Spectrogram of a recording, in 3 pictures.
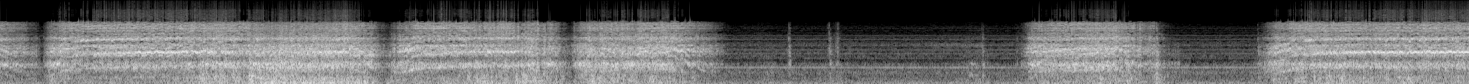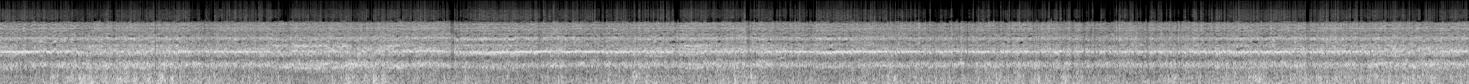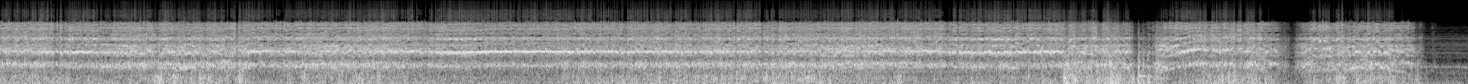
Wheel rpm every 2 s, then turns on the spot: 150, 160, 160, 70, 0, 90, 120, 220, 230, 220, 230, 230, 230, 220, 220, 220, 220, 230, 230, 220, 150, 110.
10-12 40-42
